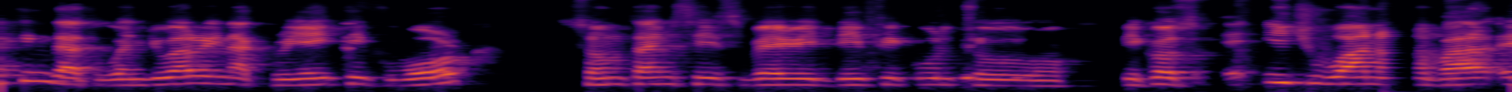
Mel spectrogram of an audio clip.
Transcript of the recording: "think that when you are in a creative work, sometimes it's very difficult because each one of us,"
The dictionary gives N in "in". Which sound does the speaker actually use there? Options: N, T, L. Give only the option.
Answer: N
